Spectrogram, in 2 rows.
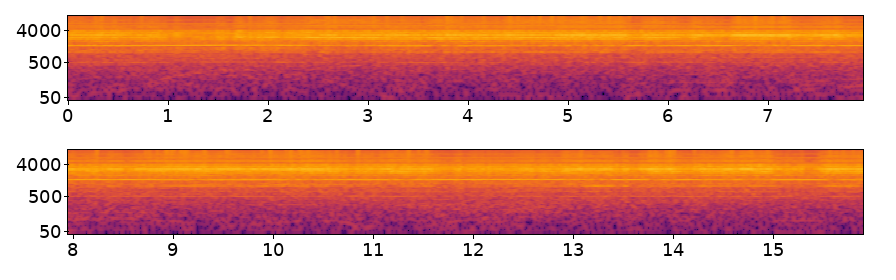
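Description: Align T-Rex 600 CF radio-controlled helicopter in flight, heard from a camera mounted on board: a loud, steady whine of its drivetrain and rotor over rushing air, its pitch holding almost constant with only slight shifts.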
